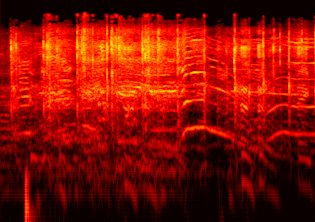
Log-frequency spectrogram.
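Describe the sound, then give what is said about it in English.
Hand clapping rings out in quick, sharp claps during a birthday sing-along, blending with several voices talking or singing over it, the clapping meant to pick up the song's pace. The clapping keeps up a busy, fairly steady beat for the whole stretch. “I try and get the clap thing going along.”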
